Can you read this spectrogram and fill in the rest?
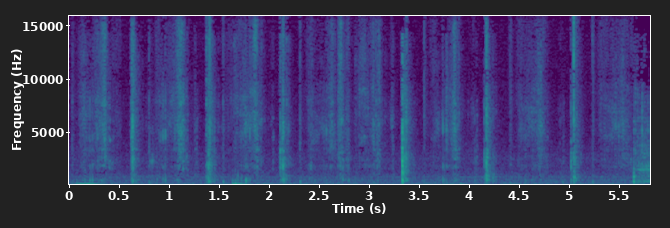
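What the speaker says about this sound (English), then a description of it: "So I'm just shuffling the cards now, Nicole" Tarot cards are shuffled close by during a psychic reading, with a steady run of crisp riffling flicks and soft slaps repeating for several seconds and no voices.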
